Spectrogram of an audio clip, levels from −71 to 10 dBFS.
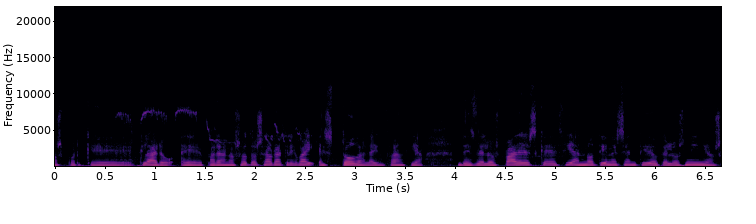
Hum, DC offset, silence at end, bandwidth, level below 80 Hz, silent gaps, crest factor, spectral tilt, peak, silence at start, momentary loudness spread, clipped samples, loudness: none; under 0.1%; 0 s; 12 kHz; -56 dBFS; none; 16 dB; -6 dB/octave; -22 dBFS; 0 s; 5 LU; under 0.1%; -39 LUFS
